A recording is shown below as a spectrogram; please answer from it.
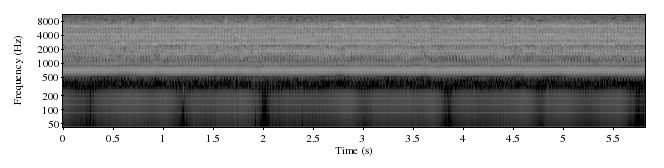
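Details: Four-year-old HP Pavilion 15 laptop (i7-5500U, GeForce 840M, 1TB HDD) at boot: a steady low buzz with a thin high whine, louder and longer since cleaning a month ago, later quieting. The whirring's source is unknown.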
